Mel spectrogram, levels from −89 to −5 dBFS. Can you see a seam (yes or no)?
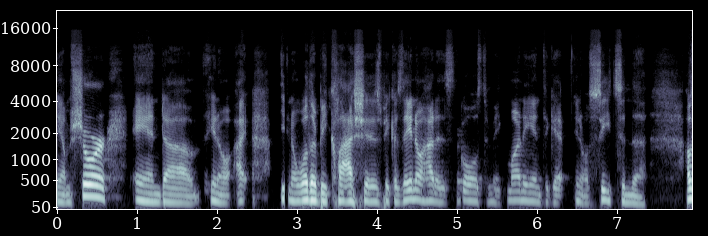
yes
